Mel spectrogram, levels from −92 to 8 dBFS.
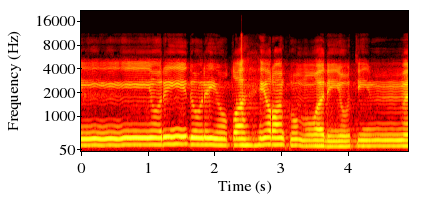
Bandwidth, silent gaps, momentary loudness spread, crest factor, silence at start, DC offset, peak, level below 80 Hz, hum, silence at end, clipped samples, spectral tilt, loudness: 11 kHz; none; 6 LU; 16 dB; 0 s; under 0.1%; 0 dBFS; -62 dBFS; none; 0 s; under 0.1%; -6.5 dB/octave; -16 LUFS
